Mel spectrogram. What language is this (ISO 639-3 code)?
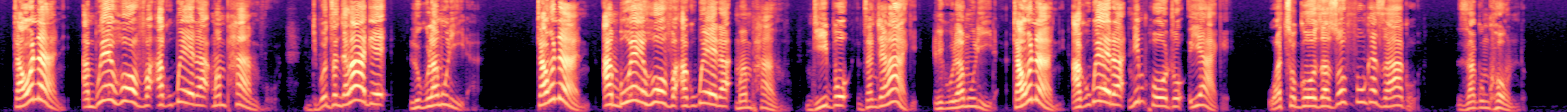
nya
